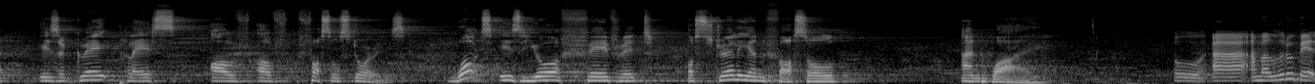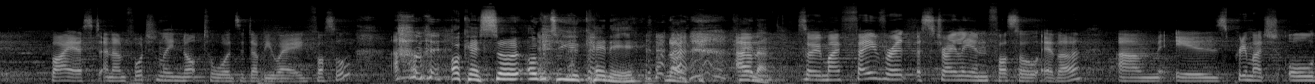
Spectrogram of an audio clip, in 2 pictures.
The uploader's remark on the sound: Recorded LIVE at the Western Australian Museum Boola Bardip. This episode was recorded during the Museum’s “Biggest Science Lab Ever” event during National Science Week.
